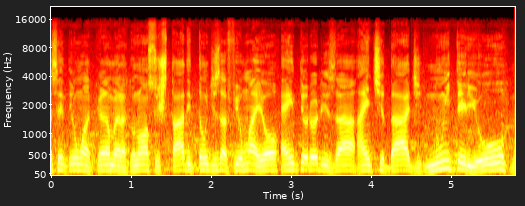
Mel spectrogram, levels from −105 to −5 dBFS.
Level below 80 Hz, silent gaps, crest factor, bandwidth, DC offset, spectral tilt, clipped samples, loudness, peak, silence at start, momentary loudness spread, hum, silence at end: -48 dBFS; none; 12 dB; 15.5 kHz; under 0.1%; -5 dB/octave; under 0.1%; -15 LUFS; -4 dBFS; 0 s; 3 LU; none; 0 s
